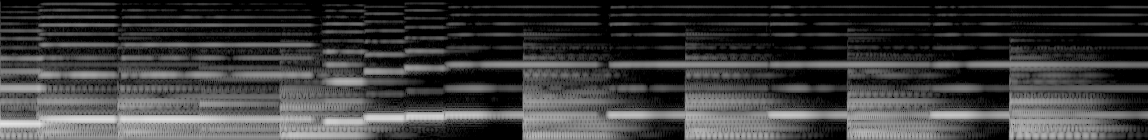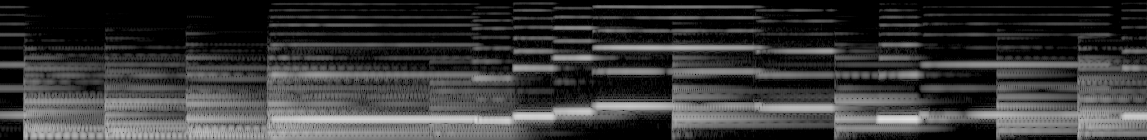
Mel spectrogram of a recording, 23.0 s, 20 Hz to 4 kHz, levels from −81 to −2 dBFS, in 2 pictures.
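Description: No technical faults can be heard anywhere in the audio.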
